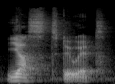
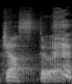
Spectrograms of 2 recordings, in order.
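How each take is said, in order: First: 'Just' begins with a Y sound. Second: 'Just' begins with a J sound. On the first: The speaker calls it wrong. "your J's are Y's. / I tend to say" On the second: The speaker calls it right.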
